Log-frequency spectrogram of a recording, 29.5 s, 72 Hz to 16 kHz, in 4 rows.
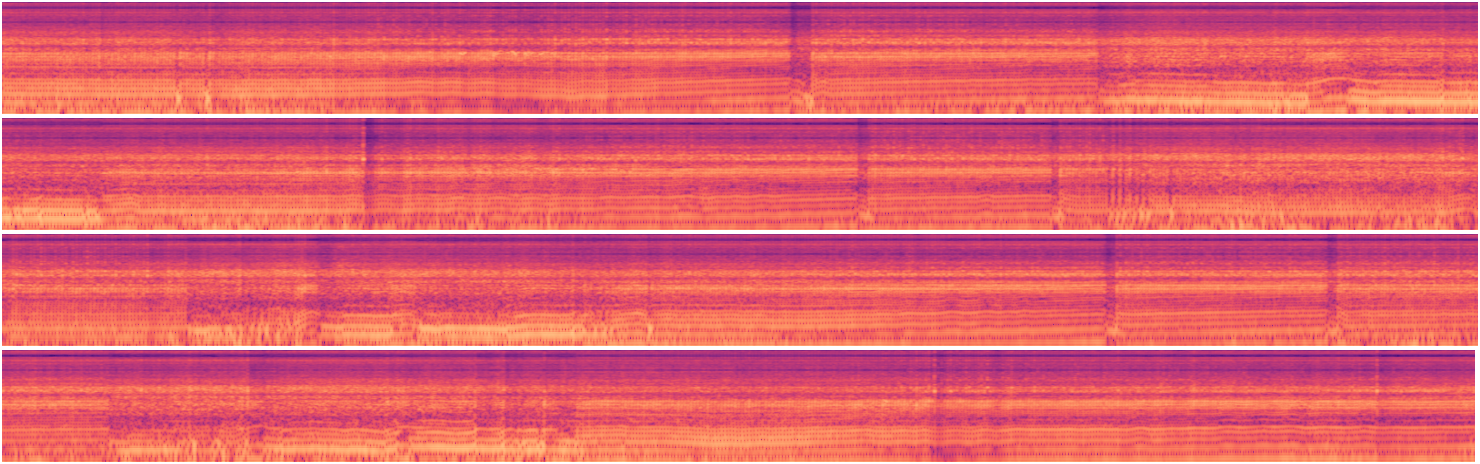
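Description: Yamaha WR250F single-cylinder four-stroke engine driving a go-kart, heard on board. Its revs climb and fall again and again as the kart laps the track.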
